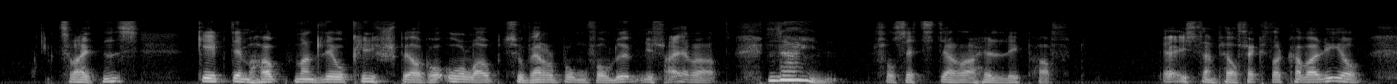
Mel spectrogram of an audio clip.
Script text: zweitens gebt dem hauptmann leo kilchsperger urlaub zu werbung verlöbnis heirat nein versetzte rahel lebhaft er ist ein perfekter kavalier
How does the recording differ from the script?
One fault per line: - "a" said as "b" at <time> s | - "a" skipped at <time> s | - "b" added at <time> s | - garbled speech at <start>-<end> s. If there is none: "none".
none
